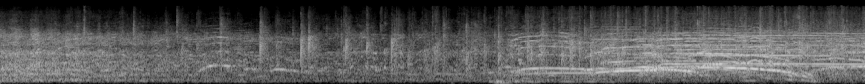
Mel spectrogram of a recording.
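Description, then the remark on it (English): An audience at a stand-up comedy recording from Brooks Wheelan's debut album claps steadily throughout, and the applause swells about halfway, joined by rising whoops and cheering voices that grow louder toward the end. “Those are applauding a sad, sad time in my life.”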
